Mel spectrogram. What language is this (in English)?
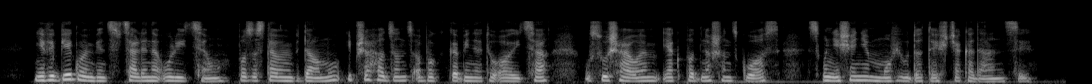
Polish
